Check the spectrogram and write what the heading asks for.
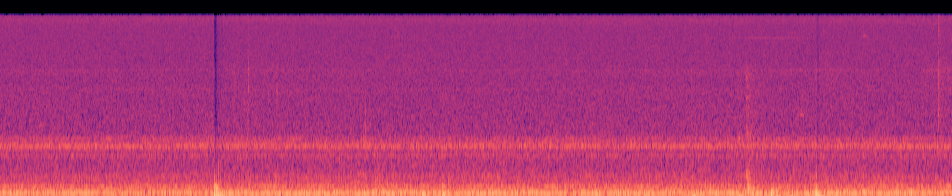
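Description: A steady low hum, with a few deep thumps coming at irregular intervals.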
